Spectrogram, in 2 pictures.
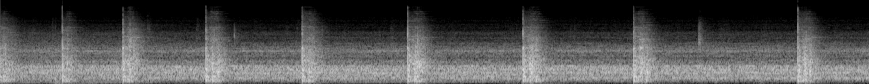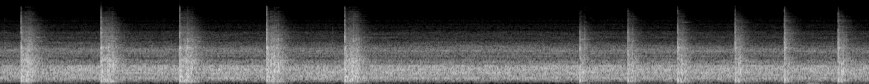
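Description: A hammer strikes hot metal on an anvil with steady, ringing blows.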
